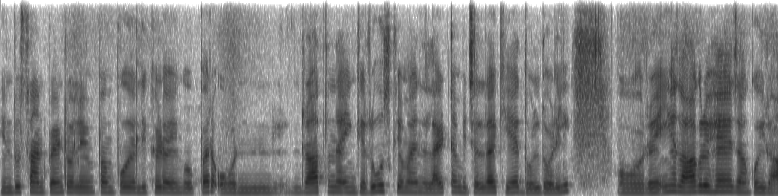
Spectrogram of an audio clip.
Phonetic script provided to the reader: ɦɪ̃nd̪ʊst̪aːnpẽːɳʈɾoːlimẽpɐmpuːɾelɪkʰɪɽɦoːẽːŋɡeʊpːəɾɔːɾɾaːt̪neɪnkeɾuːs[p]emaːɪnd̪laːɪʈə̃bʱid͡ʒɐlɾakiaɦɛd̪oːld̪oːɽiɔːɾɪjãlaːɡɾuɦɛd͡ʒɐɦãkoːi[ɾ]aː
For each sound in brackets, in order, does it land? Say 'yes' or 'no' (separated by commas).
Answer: no, yes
